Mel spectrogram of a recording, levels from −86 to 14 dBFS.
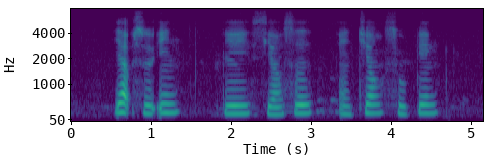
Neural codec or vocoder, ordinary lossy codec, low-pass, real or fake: none; none; 7.2 kHz; real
